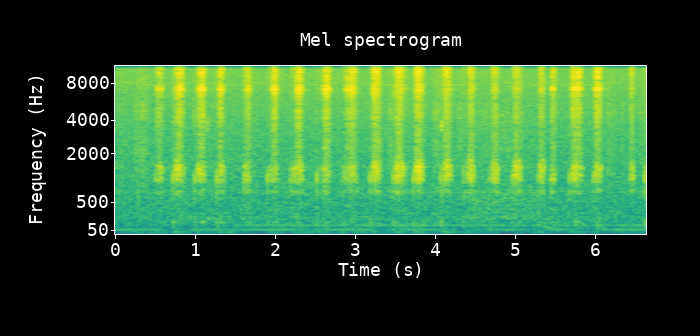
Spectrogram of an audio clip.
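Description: A graphite pencil scratches about 16 short line strokes across a spiral-bound paper sketchbook page resting on a wooden desk. Each stroke is a quick, dry rasp centered around 1.3 kHz with a bright, hissy top, arriving at an uneven pace over a faint steady low hum.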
